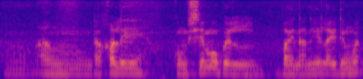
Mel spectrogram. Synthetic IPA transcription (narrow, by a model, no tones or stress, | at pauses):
aŋdakʰali | kɔŋsemobajlbajnanilajdɯŋmɯn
